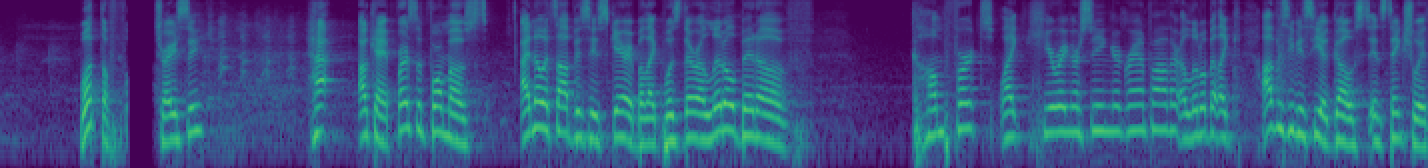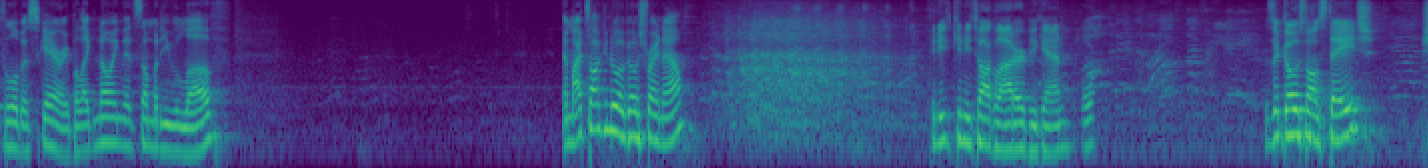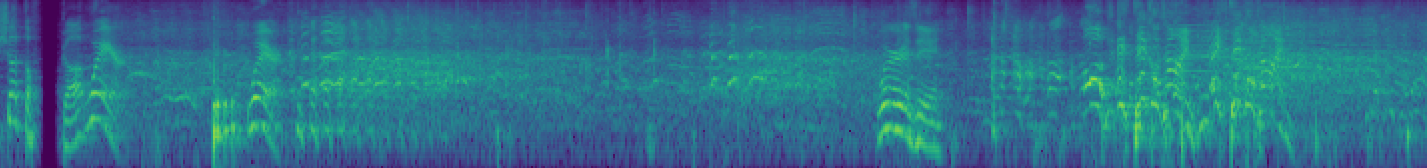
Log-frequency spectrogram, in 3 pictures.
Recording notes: Live Show Start. This episode was filmed in front of a live audience at Funny Bone in Phoenix Arizona in May 2023.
